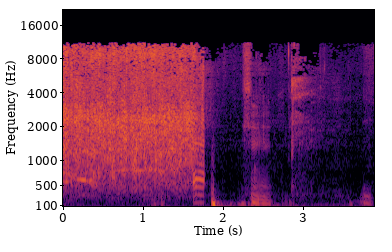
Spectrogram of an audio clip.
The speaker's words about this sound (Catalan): Molt bé, ja sentiu els aplaudiments que segueixen a cada, a cada frase d'aquest individu.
